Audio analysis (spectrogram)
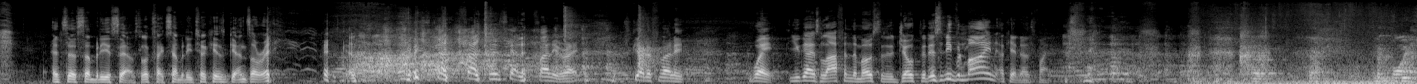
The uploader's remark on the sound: This is an exclusive live 2 hour workshop filmed in Orlando Florida by 21 Studios at The 21 Convention World Event.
